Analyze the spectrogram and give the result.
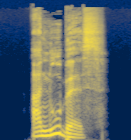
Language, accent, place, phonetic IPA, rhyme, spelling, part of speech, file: German, Germany, Berlin, [aˈnuːbɪs], -uːbɪs, Anubis, proper noun, De-Anubis.ogg
- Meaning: Anubis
